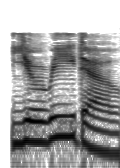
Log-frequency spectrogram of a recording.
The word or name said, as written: uredo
